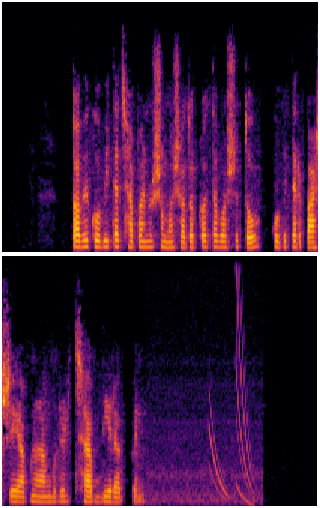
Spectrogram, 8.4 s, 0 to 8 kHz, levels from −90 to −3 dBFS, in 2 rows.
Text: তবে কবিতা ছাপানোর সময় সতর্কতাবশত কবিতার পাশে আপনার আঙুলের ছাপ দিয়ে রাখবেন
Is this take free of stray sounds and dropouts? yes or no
no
